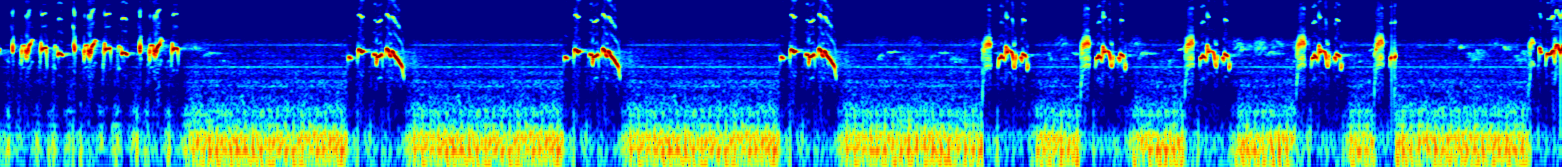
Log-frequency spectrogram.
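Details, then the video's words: Sooty-headed bulbul in full, eager song, a genuine recording meant to coax other bulbuls into singing: short, bubbly, whistled phrases that rise and fall, repeated roughly every one to two seconds, over a constant low background hum. "BURUNG KUTILANG GACOR DENGAN SUARA ASLI AMPUH UNTUK PANTINGAN KUTILANG AGAR BUNYI"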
